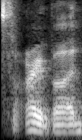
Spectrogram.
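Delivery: soft, low mutter under the breath. Shooting a bleeding enemy in a game, muttering under breath. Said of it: "Just under my breath".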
